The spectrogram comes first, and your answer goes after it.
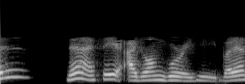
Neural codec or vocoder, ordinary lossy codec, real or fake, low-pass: codec, 16 kHz in and 24 kHz out, 0.9 kbps, LongCat-Audio-Codec, fine tuned four codebook decoder; MP3, 16 kbps; fake; 3.6 kHz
